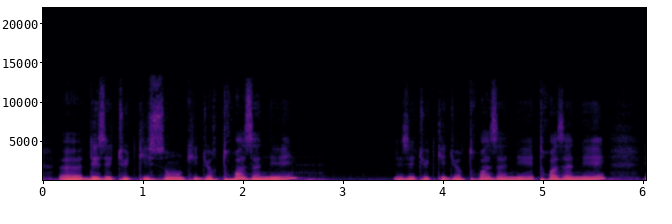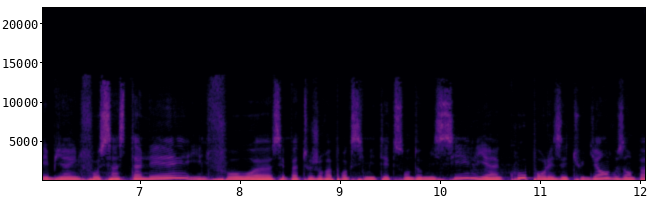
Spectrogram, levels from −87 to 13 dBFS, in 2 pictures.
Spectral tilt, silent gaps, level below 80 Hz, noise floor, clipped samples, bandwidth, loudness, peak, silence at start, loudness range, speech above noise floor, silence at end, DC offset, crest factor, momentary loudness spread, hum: -7.5 dB/octave; none; -52 dBFS; -70 dBFS; under 0.1%; 13 kHz; -34 LUFS; -18 dBFS; 0.05 s; 3 LU; 38 dB; 0 s; under 0.1%; 16 dB; 6 LU; none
